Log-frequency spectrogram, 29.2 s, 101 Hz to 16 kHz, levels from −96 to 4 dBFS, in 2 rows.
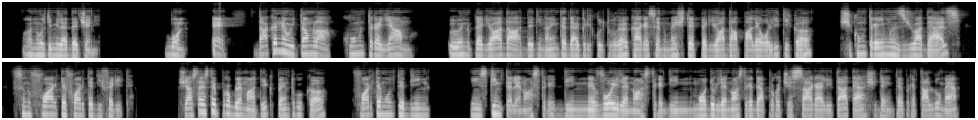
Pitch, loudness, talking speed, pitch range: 120 Hz, -18 LUFS, 120 wpm, 110-135 Hz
